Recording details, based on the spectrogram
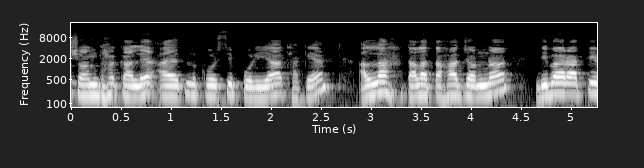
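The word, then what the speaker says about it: اللهُ: এখানে প্রথম ভোল্টে করি আল্লাহু বলি এটা আল্লাহ বলবেন না যদি বাংলা আল্লাহ লেখা আছে তবে আরবি উচ্চারণ করতে হবে আল্লাহু এ হা পেশ এখানে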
